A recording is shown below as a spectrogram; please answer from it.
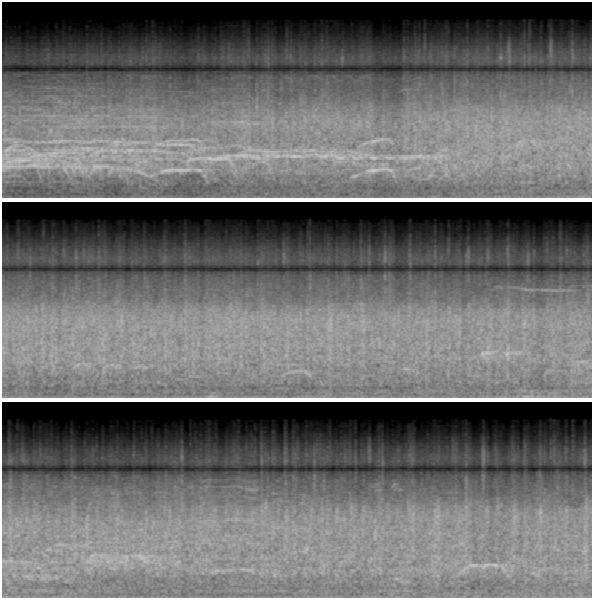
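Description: Audience applauding steadily, with a few voices calling out over the clapping in the first few seconds.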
